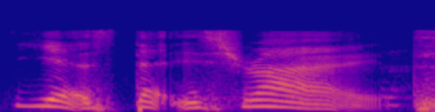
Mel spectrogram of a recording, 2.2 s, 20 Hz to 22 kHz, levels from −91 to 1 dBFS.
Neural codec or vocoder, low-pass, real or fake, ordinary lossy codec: none; 7.2 kHz; real; AAC, 32 kbps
